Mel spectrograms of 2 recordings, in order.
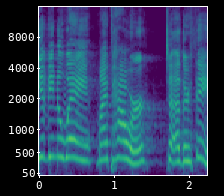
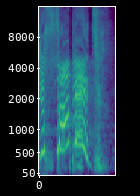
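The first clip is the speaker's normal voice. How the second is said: acted-out shrill outright yell; 8 semitones higher, 4 dB louder than usual. Describing a clip where a man yells at a woman, retelling a yell. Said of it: "he literally yells at him".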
